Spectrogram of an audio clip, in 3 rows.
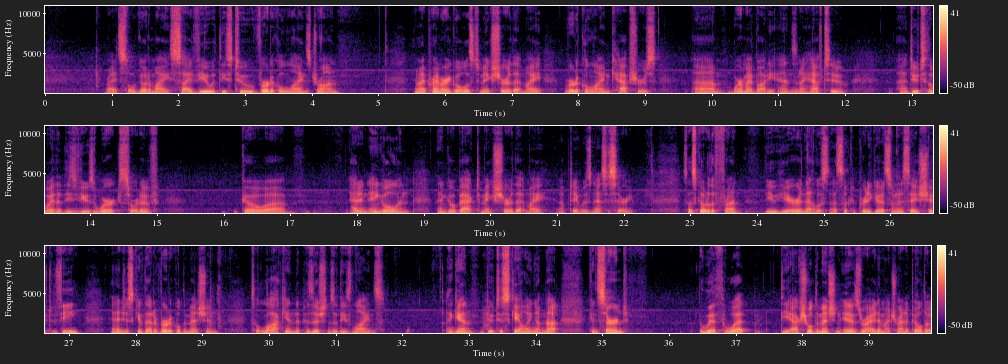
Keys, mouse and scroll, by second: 0.6 Escape, 5.5 click, 6.2 scroll down 2, 6.6 scroll up 2, 8.5 click, 9.7 click, 10.0 scroll up 2, 10.0 middle click, 10.1 click, 11.1-12.6 drag, 12.6 scroll down 1, 13.1 scroll up 1, 14.6-15.7 drag, 16.7 click, 23.5 click, 25.0 click, 26.3 shift+v, 27.6 click, 28.8 shift+click, 29.1 shift+v, 30.2 click.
